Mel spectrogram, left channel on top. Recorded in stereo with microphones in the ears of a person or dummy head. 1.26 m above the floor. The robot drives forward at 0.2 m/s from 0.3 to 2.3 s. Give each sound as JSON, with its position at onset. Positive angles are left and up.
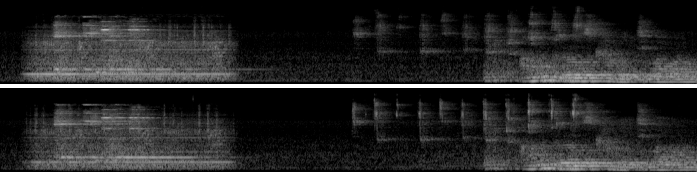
{"t": 0.5, "sound": "a doorbell", "side_deg": 50, "distance_m": 2.5}
{"t": 3.5, "sound": "dripping", "side_deg": -70, "distance_m": 2.0}
{"t": 4.8, "sound": "a woman speaking", "side_deg": 15, "distance_m": 2.5}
